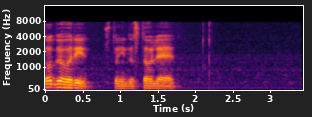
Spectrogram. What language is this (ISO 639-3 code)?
rus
